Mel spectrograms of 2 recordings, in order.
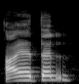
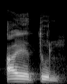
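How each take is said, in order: First: The vowel before the final l is a. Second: The vowel before the final l is u. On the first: The speaker calls it right. "आयतल बोलना है" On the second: The speaker calls it wrong. "आयतुल नहीं बोलना है"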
